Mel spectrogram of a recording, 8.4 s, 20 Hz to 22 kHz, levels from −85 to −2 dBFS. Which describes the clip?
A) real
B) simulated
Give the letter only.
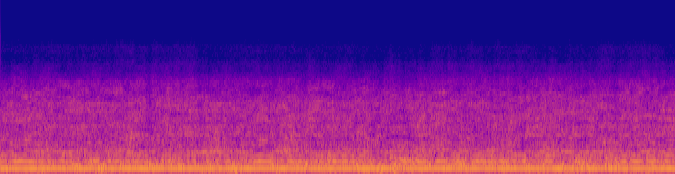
B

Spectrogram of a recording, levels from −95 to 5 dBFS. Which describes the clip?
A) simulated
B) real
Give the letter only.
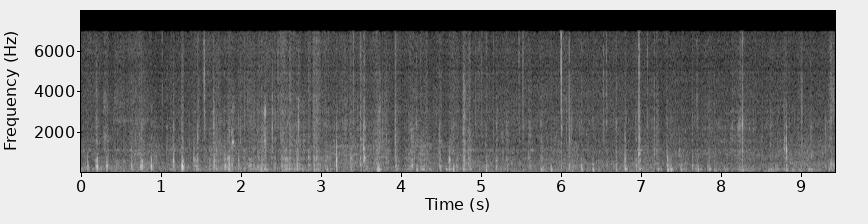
A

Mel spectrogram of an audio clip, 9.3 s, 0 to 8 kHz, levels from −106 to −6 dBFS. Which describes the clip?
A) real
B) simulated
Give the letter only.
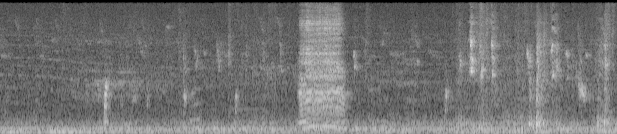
A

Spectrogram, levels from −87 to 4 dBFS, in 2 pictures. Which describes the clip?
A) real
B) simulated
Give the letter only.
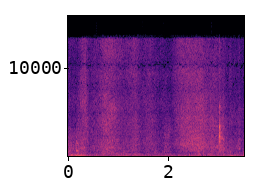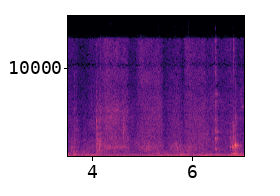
A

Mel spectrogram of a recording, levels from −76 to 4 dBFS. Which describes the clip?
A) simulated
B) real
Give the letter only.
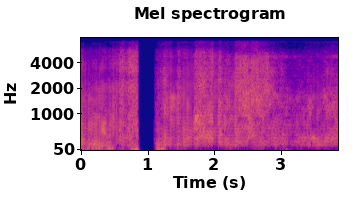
A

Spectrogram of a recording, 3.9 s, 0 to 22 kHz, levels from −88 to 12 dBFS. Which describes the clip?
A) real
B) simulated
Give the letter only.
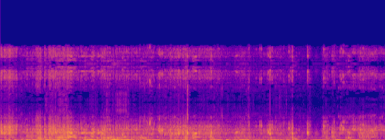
A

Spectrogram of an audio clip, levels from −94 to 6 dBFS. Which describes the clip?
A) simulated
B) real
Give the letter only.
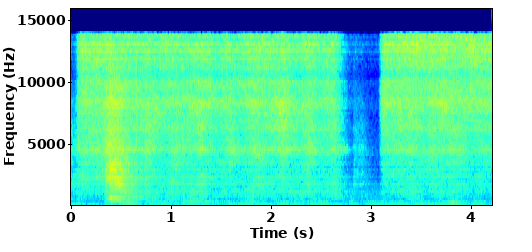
A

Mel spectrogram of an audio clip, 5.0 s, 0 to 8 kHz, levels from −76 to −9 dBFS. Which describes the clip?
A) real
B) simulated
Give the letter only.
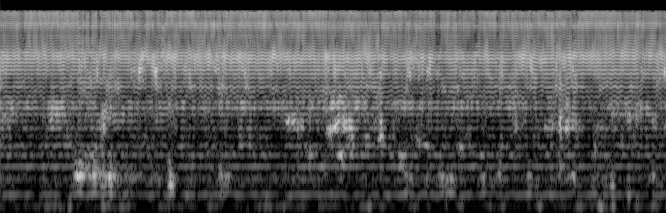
B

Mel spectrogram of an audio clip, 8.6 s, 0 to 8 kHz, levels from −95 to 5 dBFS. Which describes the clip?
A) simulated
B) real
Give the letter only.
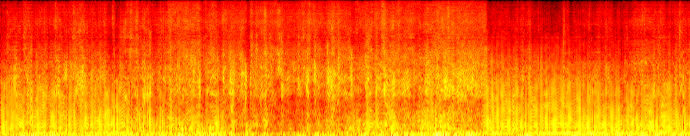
A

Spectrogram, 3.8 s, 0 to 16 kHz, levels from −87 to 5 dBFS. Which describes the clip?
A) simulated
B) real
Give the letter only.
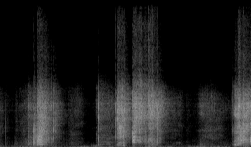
A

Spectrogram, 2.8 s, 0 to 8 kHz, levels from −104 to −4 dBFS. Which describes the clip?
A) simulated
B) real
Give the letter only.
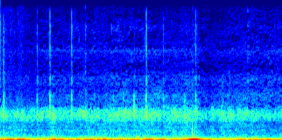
B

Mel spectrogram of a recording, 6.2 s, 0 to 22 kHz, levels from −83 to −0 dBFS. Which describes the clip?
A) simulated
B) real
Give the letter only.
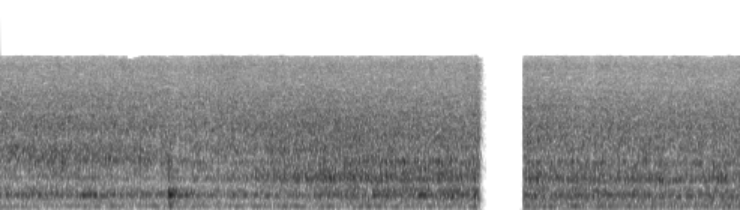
B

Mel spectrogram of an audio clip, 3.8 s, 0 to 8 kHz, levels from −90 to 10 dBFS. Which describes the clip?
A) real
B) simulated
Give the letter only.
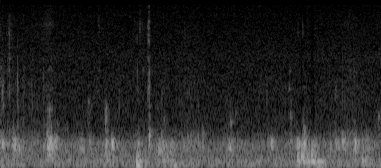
A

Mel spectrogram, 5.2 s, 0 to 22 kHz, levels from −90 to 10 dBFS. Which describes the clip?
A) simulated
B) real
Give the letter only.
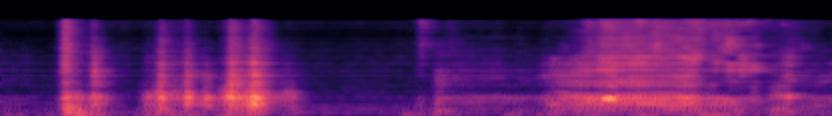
A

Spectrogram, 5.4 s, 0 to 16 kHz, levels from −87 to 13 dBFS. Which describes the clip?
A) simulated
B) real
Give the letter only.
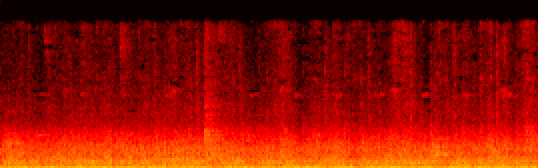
B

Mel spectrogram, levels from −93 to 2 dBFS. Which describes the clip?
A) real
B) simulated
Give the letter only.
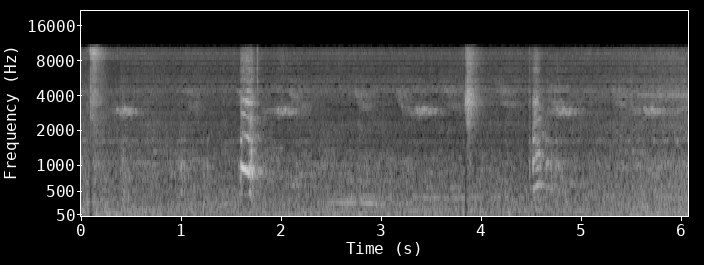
B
